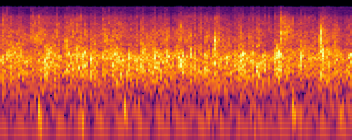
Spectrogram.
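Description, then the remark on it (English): A church audience applauds its ministers steadily, a dense wash of many hands clapping at a fairly even loudness with no voices standing out, sustained throughout. “So give these guys a round of applause for me.”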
